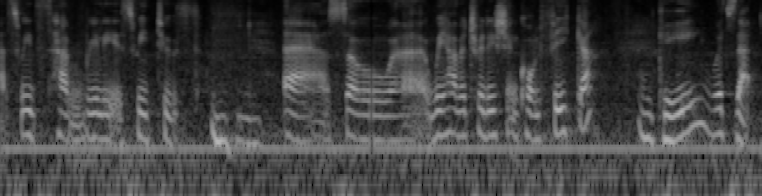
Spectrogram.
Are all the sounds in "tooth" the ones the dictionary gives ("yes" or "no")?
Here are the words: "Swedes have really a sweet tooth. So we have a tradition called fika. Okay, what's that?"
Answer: yes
